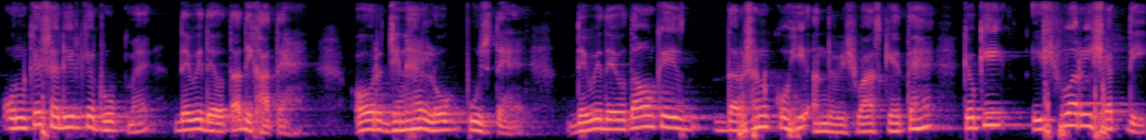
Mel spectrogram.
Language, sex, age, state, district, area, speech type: Hindi, male, 30-45, Madhya Pradesh, Ujjain, urban, spontaneous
